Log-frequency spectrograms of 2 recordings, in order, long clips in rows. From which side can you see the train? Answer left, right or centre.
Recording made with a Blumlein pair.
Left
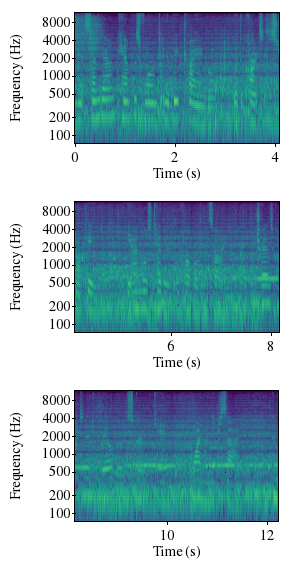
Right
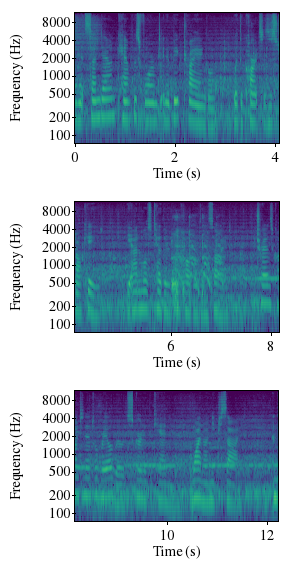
left.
